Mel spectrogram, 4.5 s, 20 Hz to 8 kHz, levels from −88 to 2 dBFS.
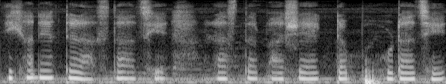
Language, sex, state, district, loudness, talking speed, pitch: Bengali, female, West Bengal, Cooch Behar, -19 LUFS, 120 wpm, 115 Hz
